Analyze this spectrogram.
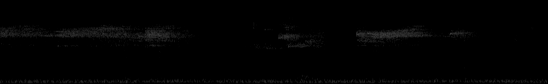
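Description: A fine water mist sprays with a hiss that swells and dips.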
